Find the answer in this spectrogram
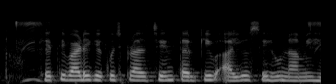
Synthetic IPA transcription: kʰeːt̪ibaːɽikekʊt͡ʃʰpɾaːɾt͡ʃiːnt̪ɐɾkiba̰ːjoseːɦunaːmiɦ

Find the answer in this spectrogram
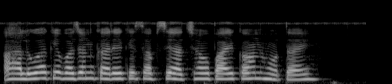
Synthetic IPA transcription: aːluakebəd͡ʒənkəɾekesəbseətːʃʰaʊpaːjkɔːnɦoːt̪aɦɛ

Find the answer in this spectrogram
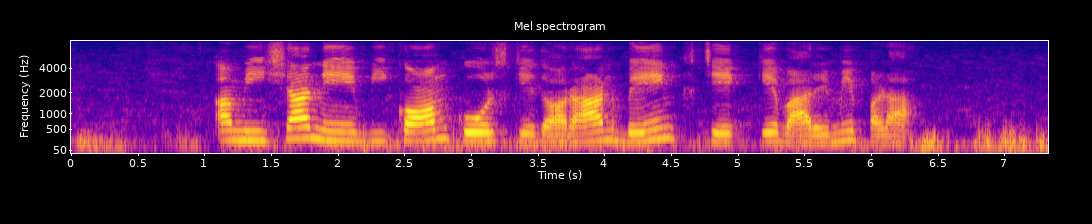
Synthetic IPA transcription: əmiːʃanebikɔːmkoːɾsked̪ɔːɾaːnbɛ̃ːŋkt͡ʃeːkːebaːɾemẽpɐɽ̤aː

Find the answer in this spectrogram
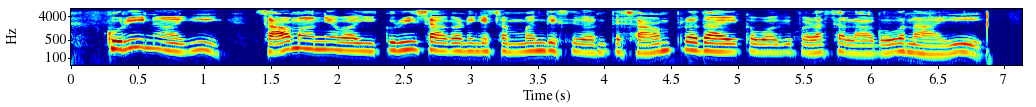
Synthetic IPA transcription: kuɾinaːji | saːmaːnjɐʋaːɡikuɾisaːɡɐɳeɡe̞sɐmbɐnd̪ʱisid̪ɐnt̪e̞saːmpɾɐd̪aːjikɐʋaːɡibɐɭɐsɐlaːɡuʋɐnaːji

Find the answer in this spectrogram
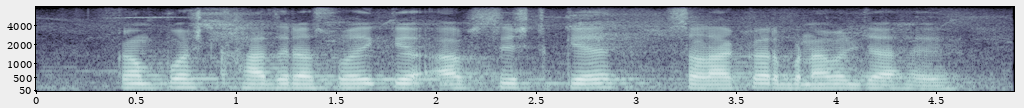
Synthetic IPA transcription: kəmpəsʈkʰad͡ʒɾəswəjkeʔəbsisʈʰkesəɽ̤akəɾbənabeld͡ʒaɦɛ

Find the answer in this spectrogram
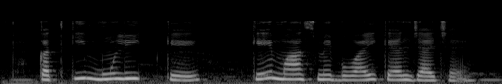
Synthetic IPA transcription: kət̪kimuːli | ke | kemãːsmẽbʊʋaːikɛːld͡ʒaːet͡ʃʰɛ̰ː

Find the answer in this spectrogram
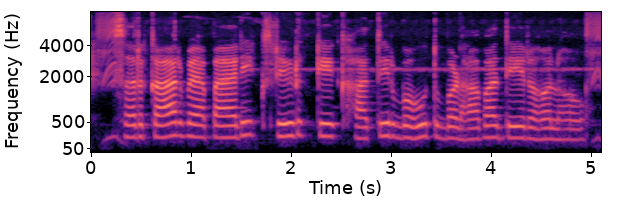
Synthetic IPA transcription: sɐɾkaːɾʋjaːpaːɾiksɾiːɽkekʰaːt̪ɪɾbəɦʊt̪bɐɽ̤aːʋad̪eɾəɦəlɦoː

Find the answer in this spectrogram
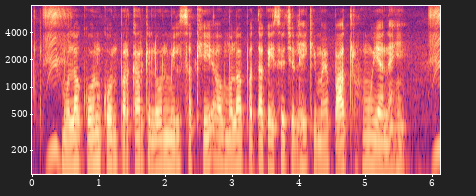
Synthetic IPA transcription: mʊlakɔːnkoːnpɾəkaːɾkeloːnmɪlsəkʰiɔːmʊlapɐt̪akɐɪset͡ʃɐlɦikimɛ̃paːt̪ɾəɦũjanɐɦĩ

